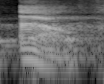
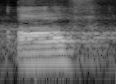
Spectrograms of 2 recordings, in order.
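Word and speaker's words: אף: The Hebrew word in the Strong's Concordance is 639, pronounced as Alf, spelled A-L-F. A-P-H, Alf, or off.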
